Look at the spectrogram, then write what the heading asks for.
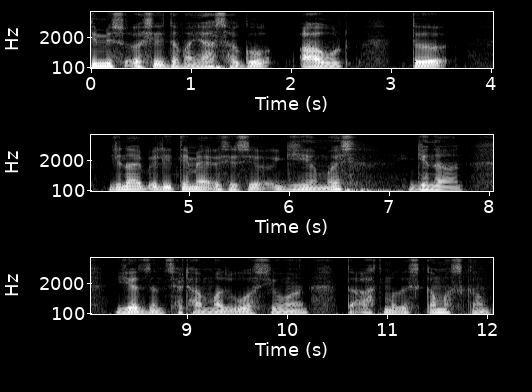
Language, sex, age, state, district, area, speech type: Kashmiri, male, 45-60, Jammu and Kashmir, Budgam, rural, spontaneous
